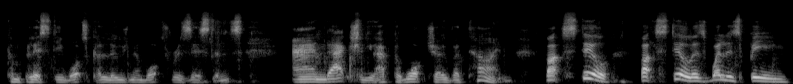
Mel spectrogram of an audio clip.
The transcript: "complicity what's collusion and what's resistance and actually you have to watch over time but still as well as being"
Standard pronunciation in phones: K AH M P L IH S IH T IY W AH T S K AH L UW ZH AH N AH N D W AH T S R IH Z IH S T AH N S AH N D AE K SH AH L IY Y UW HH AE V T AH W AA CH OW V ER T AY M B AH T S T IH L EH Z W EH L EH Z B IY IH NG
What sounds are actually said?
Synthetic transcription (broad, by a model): K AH M P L IH S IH T IY W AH T S K AH L UW ZH AH N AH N W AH T S R IH Z IH S T AH N S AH N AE K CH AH L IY Y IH HH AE F T AH W AA CH OW V ER T AY M B AH T S T IH L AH Z W EH L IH Z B IY IH NG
